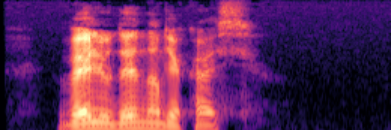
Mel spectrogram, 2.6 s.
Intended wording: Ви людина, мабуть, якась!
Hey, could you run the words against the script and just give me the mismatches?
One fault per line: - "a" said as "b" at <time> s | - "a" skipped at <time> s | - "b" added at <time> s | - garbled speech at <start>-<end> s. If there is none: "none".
- "мабуть" skipped at 1.1 s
